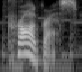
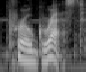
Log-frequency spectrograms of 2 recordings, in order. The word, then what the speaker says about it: progress: know it's a thing and I need to pronounce it as progress. But, over here we're using it as the action. It is a verb. So, here work on the new bridge progressed.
